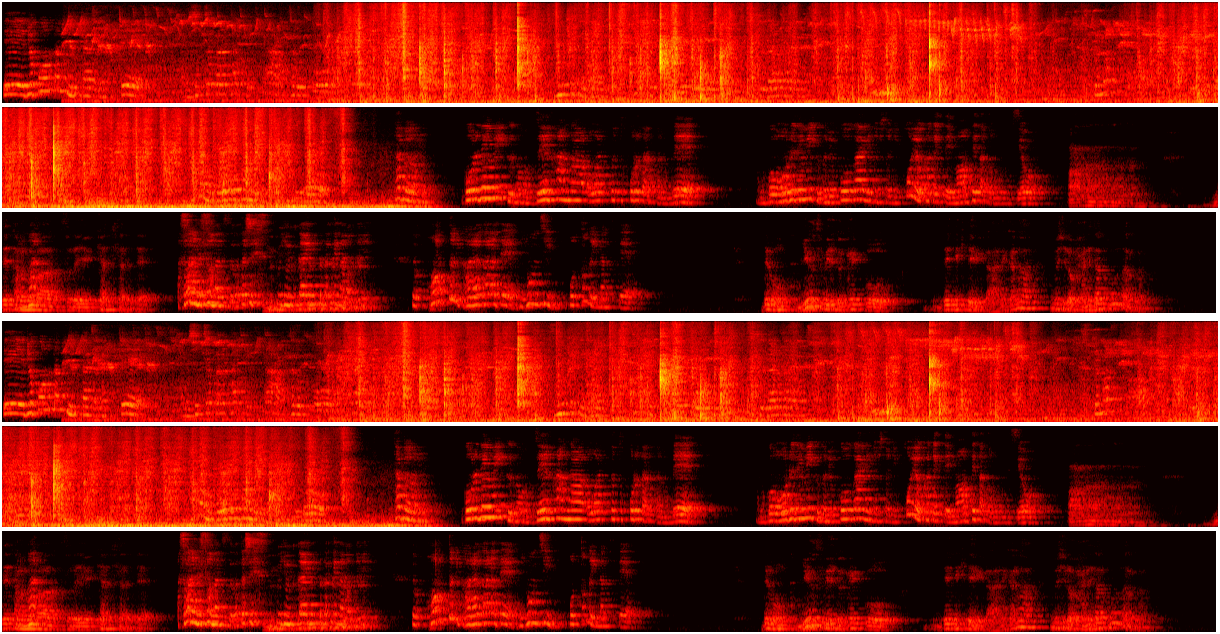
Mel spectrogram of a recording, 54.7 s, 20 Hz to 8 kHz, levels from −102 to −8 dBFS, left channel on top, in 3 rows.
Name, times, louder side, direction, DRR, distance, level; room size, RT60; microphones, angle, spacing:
voice 1, 0.0-2.1 2.6-3.6 3.9-6.6 8.2-9.1 9.4-12.1 14.3-14.6 16.2-17.4 17.8-17.9 21.0-23.1 24.1-24.7 25.2-28.6 29.5-33.7 36.6-37.0 39.1-41.2 41.4-41.9 42.6-45.9, equal, 45° right, -2 dB, 1.2 m, -55 dB
sound 1, 0.9-19.7, left 3 dB, 75° left, 1.8 m, -57 dB
sound 2, 4.7-24.6, left 3 dB, 60° left, 0.9 m, -45 dB
voice 2, 6.7-7.8 13.0-13.9 14.3-14.8 15.4-16.8 17.6-18.9 19.6-20.6 23.5-24.5 34.2-35.4 36.4-38.7 40.4-40.7 41.0-41.9 47.9-49.8 50.4-53.6, equal, 5° left, -12 dB, 2.1 m, -60 dB
9.9 x 6.2 x 2.7 m, 0.86 s
head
